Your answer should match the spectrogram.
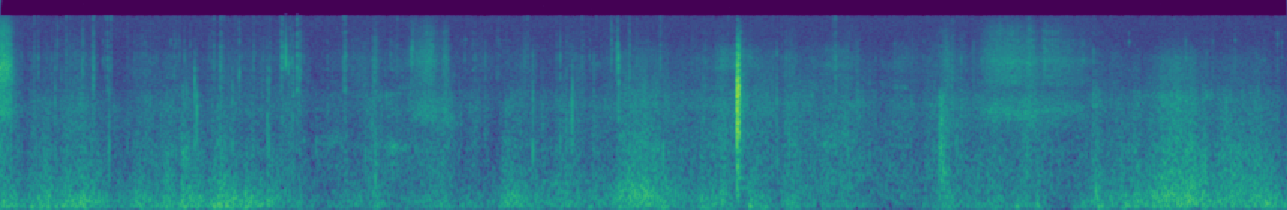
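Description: Wind buffeting the microphone: a low rumble that rises and falls in gusts, with a single sharp click about five seconds in.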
